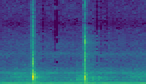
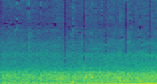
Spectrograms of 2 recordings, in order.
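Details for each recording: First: Flood-damaged EZGO gas golf cart from Hurricane Helene: pressing the pedal gives three sharp starter solenoid clicks without real cranking; battery suspected to need charging, not confirmed. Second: Flood-damaged EZGO golf cart after new micro switch and tune-up, test drive: steady even engine drone swelling smoothly with speed under road and wind noise, no knocks or misses; normal after repair.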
